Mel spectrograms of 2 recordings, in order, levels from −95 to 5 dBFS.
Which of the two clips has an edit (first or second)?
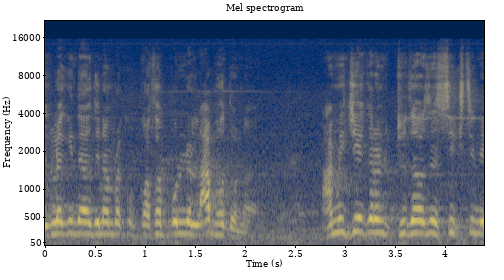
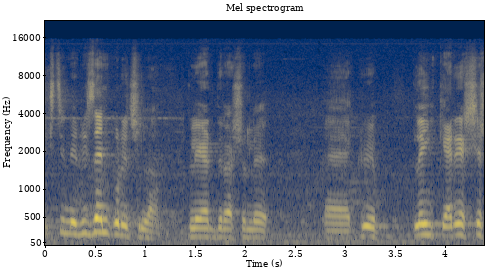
second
